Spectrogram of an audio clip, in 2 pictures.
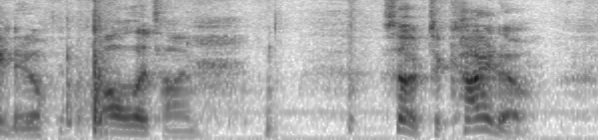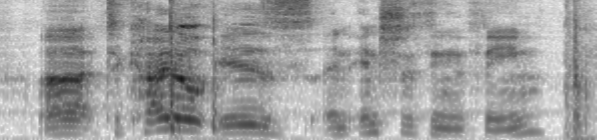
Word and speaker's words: Tokaido: Yes, Tokaido, which we just recently learned how to pronounce properly. Thank you. So we're from the Maritimes. Yeah. We say words weird. Yep, we do. All the time. So, Tokaido.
